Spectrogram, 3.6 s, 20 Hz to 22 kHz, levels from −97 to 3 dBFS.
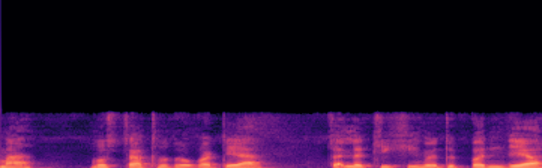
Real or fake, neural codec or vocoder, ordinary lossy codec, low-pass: fake; codec, 44.1 kHz, 2.6 kbps, DAC; none; 7.2 kHz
